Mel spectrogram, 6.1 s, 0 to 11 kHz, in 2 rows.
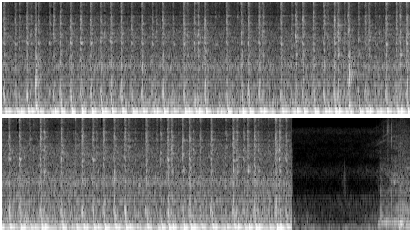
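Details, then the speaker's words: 2019 Ferris IS3200Z zero-turn mower, 37 hp Briggs & Stratton EFI with Delphi high-pressure fuel pump, about 1,500 hours, losing power on hills, backfiring at high idle: uneven stumbling beat about three pulses a second with popping, then cuts out; failing high-pressure fuel pump. "it's starting having problems losing power going up hills and today when I started it sounded like"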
